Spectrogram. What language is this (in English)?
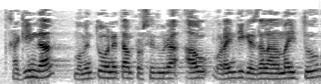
Basque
